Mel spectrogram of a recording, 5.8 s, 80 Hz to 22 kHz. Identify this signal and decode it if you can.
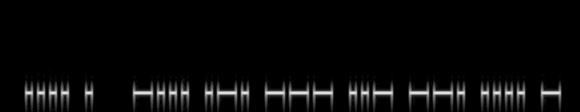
Morse code, heard as a keyed tone, about 20 wpm, 700 Hz. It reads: HE BROUGHT
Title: Sentences with 6-Word Phrases - Spoken Beginning - 20wpm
